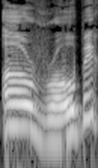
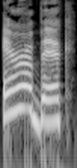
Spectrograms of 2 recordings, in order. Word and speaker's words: aerobic: intense kind of routine don't say Arabic because that means a person who is in Arab is Arabic or the language is called Arabic Arabic aerobic make sure that you keep those apart all right so martial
